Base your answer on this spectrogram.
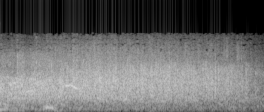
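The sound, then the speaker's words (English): An audience applauds at a lecture with dense, steady clapping that holds throughout and fades slightly near the end. “that sort of applause reminds me of the fact that in Indiana everybody applauds ballet dancers”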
